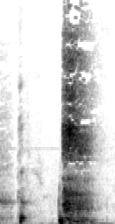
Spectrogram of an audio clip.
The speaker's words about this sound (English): oh, bless you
